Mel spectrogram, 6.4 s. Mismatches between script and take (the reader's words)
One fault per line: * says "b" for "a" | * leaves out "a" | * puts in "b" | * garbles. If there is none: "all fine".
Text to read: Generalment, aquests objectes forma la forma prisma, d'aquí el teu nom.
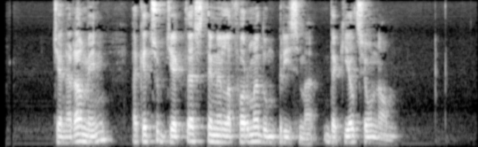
* says "tenen" for "forma"
* puts in "d'un"
* says "seu" for "teu"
